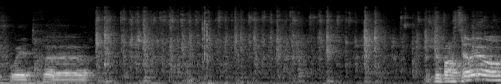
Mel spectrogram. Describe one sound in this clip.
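Keyboard keys clatter rapidly.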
